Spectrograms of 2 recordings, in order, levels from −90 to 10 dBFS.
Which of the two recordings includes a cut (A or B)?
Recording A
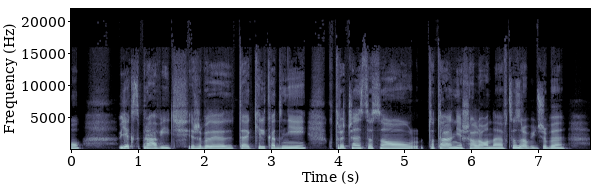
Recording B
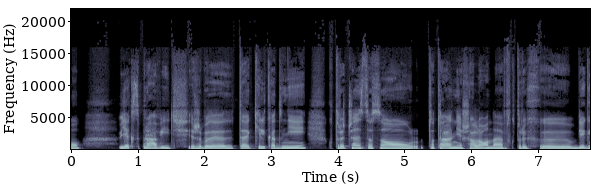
A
